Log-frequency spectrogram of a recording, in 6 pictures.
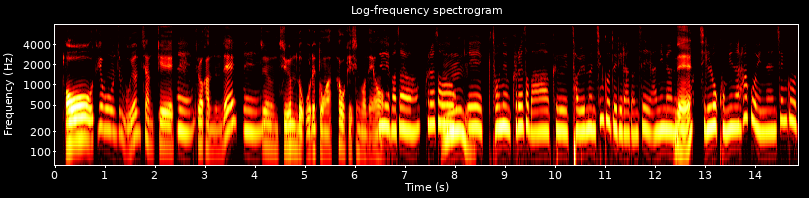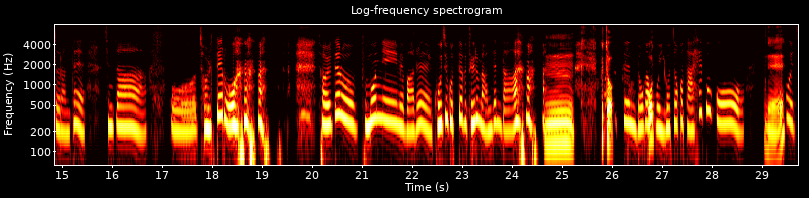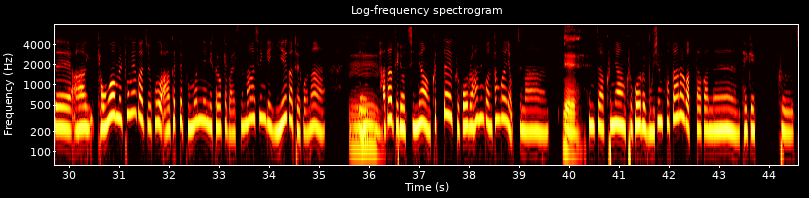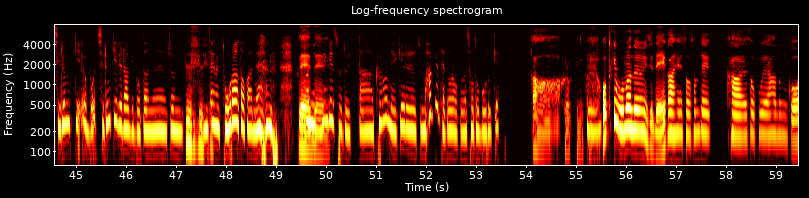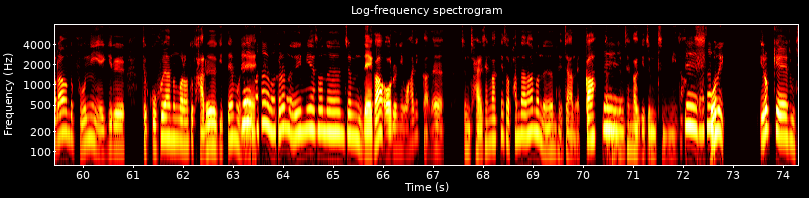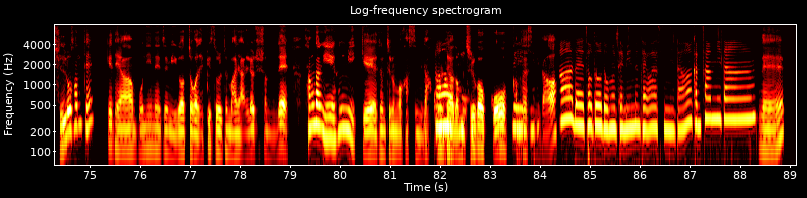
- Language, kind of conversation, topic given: Korean, podcast, 가족의 진로 기대에 대해 어떻게 느끼시나요?
- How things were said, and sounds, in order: laugh; laugh; other background noise; laughing while speaking: "가는"; laughing while speaking: "음"; tapping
